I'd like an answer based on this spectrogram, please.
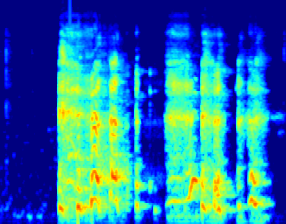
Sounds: Laughter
